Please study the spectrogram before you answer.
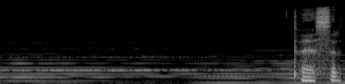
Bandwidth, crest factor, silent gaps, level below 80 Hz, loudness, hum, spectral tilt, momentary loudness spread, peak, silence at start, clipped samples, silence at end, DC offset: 15.5 kHz; 22 dB; none; -54 dBFS; -29 LUFS; none; -3.5 dB/octave; 23 LU; -12 dBFS; 0 s; under 0.1%; 0 s; under 0.1%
